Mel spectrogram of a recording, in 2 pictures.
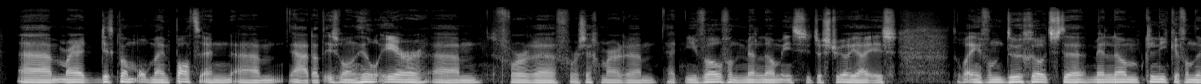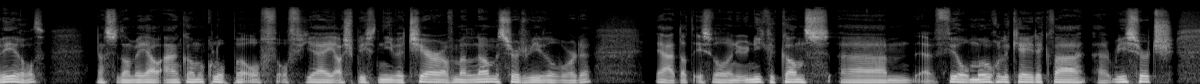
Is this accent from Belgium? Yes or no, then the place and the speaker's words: no; Rotterdam, South Holland, Netherlands; also born or lived in Connecticut, United States; de eerste zes jaar opgegroeid in de VS in, in Connecticut. En toen zijn mijn ouders, die beide Nederland zijn, ehm, met ons als gezin weer terug verhuisd naar eh, Rotterdam. En daar eh, heb ik eh, mijn school, middelbare school, mijn studie.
